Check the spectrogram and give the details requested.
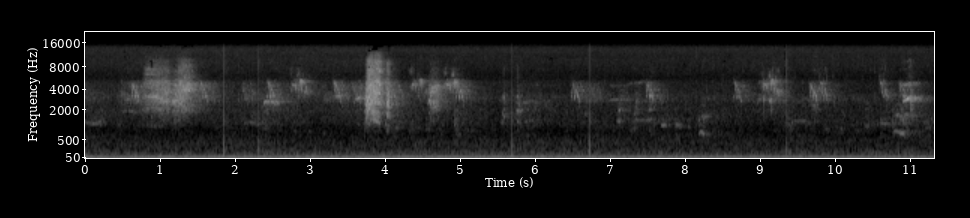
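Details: Juvenile Eurasian magpies searching for food at a feeder in El Retiro, Madrid, with two young begging from a more developed companion. Rough, hoarse squawks and raspy chatter come irregularly, one sharp loud screech, over low steady noise and clicks.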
